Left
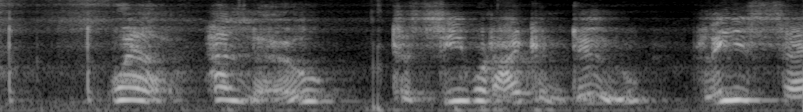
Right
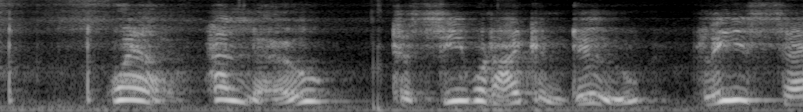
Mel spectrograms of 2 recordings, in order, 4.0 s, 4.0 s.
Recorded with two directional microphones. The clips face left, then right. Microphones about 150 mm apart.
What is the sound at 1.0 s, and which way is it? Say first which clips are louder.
Speech: right 6 dB; 45° right (ahead or behind).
